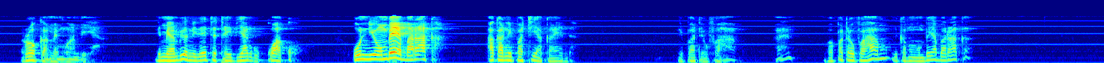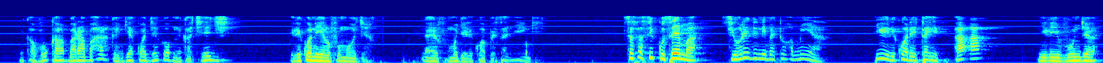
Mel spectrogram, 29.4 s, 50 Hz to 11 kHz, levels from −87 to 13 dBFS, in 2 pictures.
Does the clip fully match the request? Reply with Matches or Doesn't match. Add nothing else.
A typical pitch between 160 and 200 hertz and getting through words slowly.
Matches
